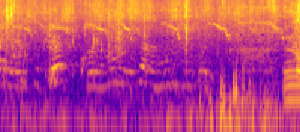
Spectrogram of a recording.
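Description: Hens clucking, with short high falling chirps of small birds over a low background rumble.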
